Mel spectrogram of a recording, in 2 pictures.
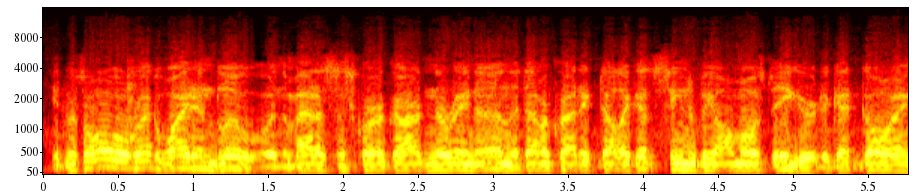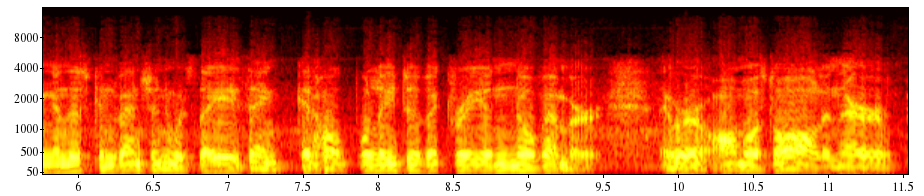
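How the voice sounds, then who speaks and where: Deep-ish guy reading the news steady and even, old muffled radio tape. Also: a little hiss or hum. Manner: measured, even newsreader delivery. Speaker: news anchor. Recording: dull lo-fi 1970s radio broadcast.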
